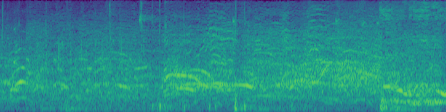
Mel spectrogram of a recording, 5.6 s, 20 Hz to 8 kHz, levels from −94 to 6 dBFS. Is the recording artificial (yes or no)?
no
